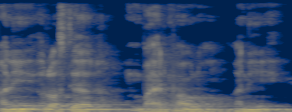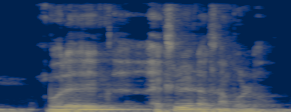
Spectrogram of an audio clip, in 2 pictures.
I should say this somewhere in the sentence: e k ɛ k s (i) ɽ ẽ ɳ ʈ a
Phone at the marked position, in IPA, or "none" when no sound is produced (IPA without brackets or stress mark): i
